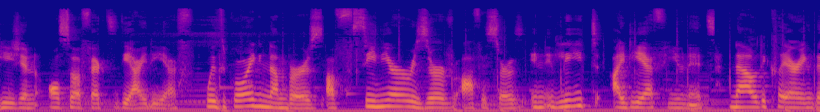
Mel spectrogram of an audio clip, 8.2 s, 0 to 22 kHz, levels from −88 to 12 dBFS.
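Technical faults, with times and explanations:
Nothing wrong turns up here; it's a fault-free clip with nothing to flag.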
